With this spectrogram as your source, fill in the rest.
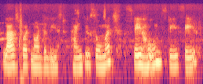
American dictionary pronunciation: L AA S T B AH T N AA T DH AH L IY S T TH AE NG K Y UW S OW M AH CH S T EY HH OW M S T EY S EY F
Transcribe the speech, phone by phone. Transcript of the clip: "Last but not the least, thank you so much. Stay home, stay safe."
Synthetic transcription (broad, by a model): L AA S T B AH T N AA T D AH L IY S T T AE NG K Y UW S OW M AH CH S T EY HH OW M S T EY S EY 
